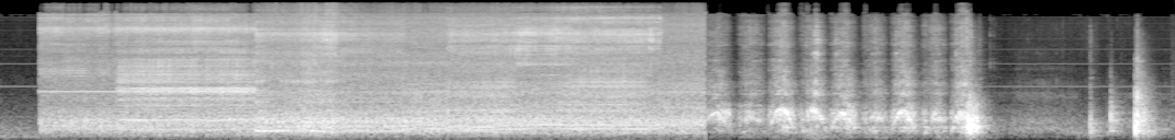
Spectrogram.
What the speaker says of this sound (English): I am about to Dremel a laminate stock.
